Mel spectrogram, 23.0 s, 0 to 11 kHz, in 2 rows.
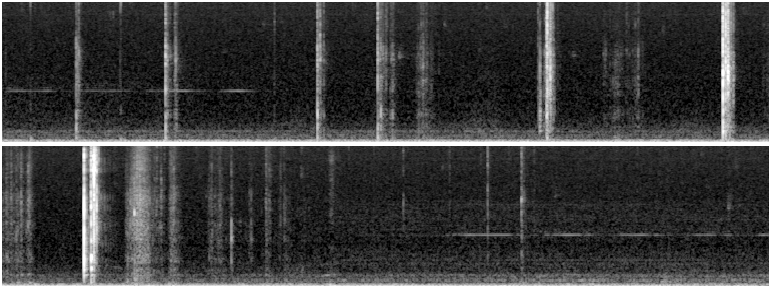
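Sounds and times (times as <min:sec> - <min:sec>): dry soap crunching: 0:08.0 - 0:08.4, 0:10.8 - 0:12.1, 0:12.7 - 0:16.0
crumbly rustle: 0:11.4 - 0:12.1, 0:12.8 - 0:16.6.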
